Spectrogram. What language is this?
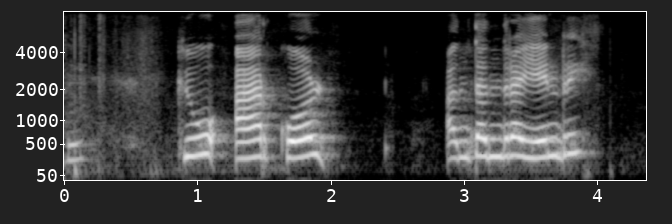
Kannada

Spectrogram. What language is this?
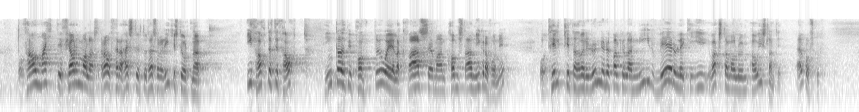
Icelandic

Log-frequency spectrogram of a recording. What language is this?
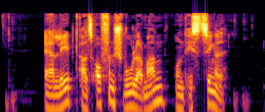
German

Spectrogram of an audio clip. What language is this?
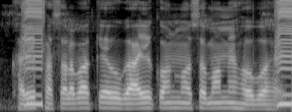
Magahi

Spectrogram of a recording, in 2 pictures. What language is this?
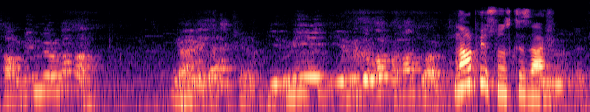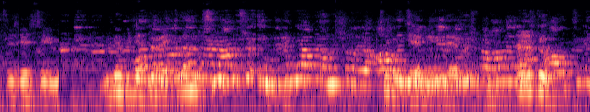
Turkish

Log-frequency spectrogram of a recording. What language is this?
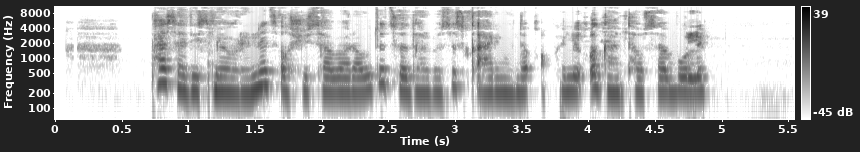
Georgian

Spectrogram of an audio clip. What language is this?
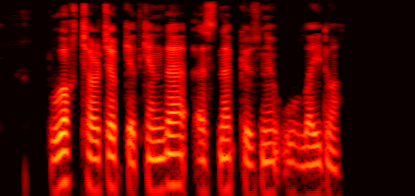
Uyghur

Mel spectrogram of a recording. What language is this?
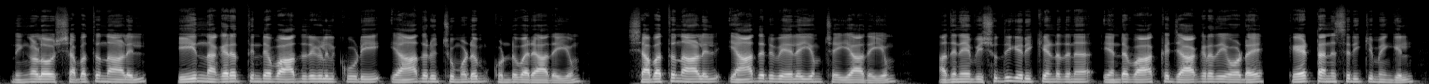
Malayalam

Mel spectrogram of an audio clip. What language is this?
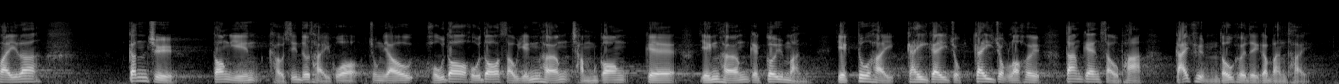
Cantonese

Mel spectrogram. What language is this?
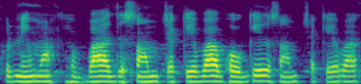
Maithili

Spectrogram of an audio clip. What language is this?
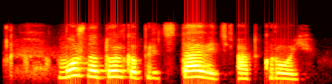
Russian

